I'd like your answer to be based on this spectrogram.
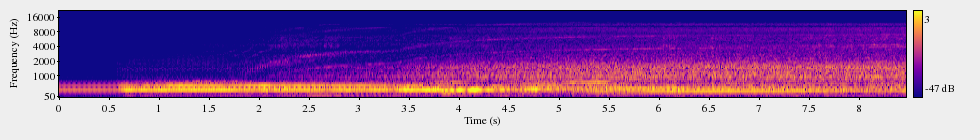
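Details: Surgical handpiece (266AMC) cutting the crown of tooth #17, a typodont molar horizontally embedded in gypsum bone under VPS mucosa, in a simulated full bony extraction; steady motor whine with rising pitch and grinding.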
